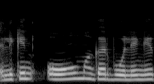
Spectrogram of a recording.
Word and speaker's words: ओम: बताइए मजे की बात जब आप ओम बोलोगे तो पूरे मुंह के अंदर जीभ छुए गी नहीं ओ जी इसलिए इसको पाप रहित बोलते हैं मतलब ओम एक ऐसा शब्द है कि जब आप उसका उच्चारण करेंगे तो आपकी जीभ कहीं भी टच नहीं करेगी लेकिन आप किसी भी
